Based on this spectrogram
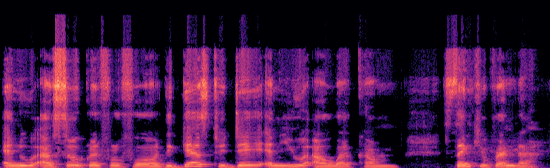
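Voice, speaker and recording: A woman, co-hosting a livestream in a polite, measured way. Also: on the low side. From Botswana. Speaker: co-host.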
